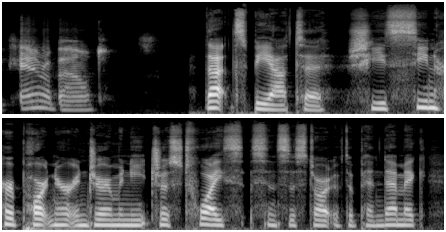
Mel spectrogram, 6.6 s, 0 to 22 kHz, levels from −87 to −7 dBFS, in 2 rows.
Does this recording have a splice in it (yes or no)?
no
